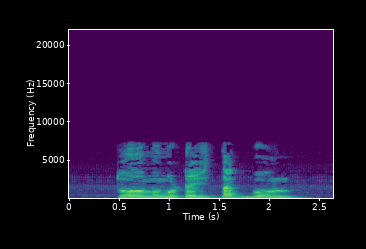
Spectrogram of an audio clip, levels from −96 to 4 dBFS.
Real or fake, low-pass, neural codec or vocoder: real; 7.2 kHz; none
